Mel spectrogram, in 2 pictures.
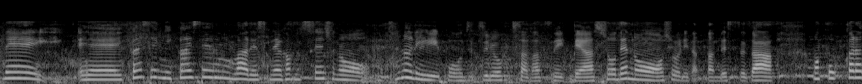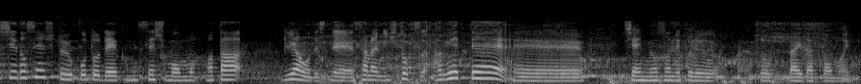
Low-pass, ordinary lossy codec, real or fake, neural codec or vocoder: none; none; fake; codec, 16 kHz, 8 kbps, FunCodec, trained on LibriTTS, 25 frames a second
